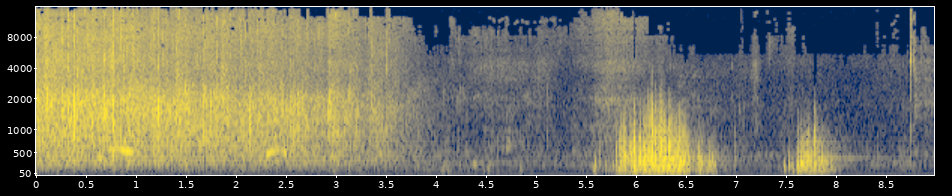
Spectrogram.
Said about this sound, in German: So, jetzt ist das Eis gebrochen und ich denke, die Täuflinge haben jetzt mal einen großen Applaus verdient.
